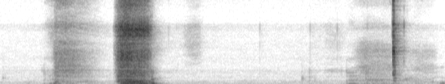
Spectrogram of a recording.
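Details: Woke up sneezing and coughing after four hours' sleep, feeling rundown: two quick sneezes, a soft one then a loud explosive one, followed by a sniff and a brief throat sound.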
